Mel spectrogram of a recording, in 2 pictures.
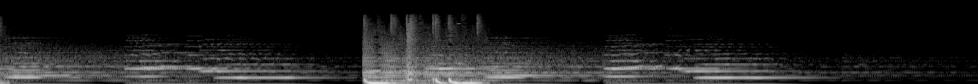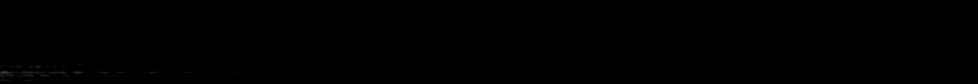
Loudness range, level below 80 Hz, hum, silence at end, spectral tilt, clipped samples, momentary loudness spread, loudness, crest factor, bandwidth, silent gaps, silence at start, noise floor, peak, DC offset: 9 LU; -30 dBFS; none; 11.45 s; -7.5 dB/octave; under 0.1%; 21 LU; -23 LUFS; 22 dB; 10.5 kHz; none; 0 s; under -90 dBFS; -4 dBFS; under 0.1%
